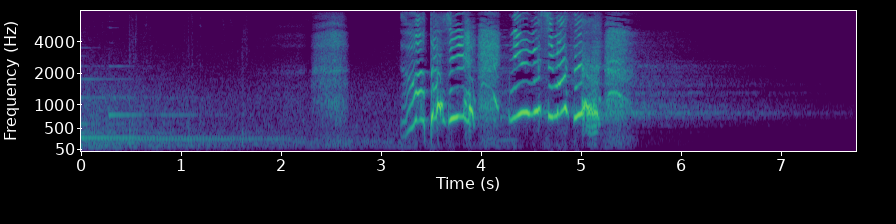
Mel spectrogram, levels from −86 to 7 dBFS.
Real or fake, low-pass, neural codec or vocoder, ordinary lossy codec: real; none; none; none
